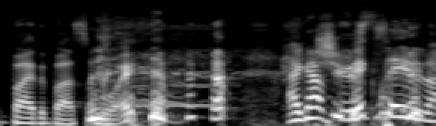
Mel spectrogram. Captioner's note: both laugh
